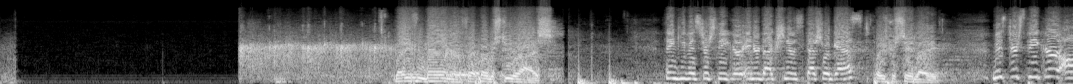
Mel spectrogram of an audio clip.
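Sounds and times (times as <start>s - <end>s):
applause welcoming guests in a legislative chamber: 2.4s - 5.4s
speech: 4.0s - 5.7s, 6.7s - 10.7s.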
